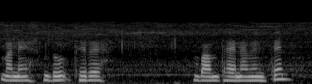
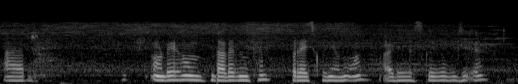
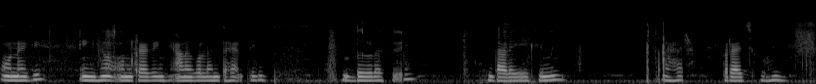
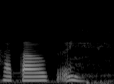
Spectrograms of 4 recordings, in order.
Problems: background sounds at intervals, low volume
